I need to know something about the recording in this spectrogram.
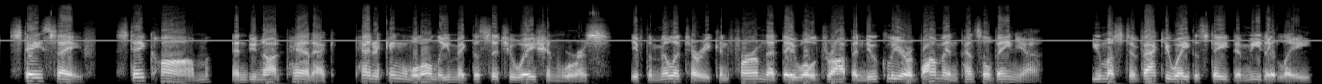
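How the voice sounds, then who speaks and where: A formal male announcer reads a scripted emergency warning in a fairly low voice. The delivery is flat and synthetic, with faint humming noise like a radio broadcast. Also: rough recording.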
